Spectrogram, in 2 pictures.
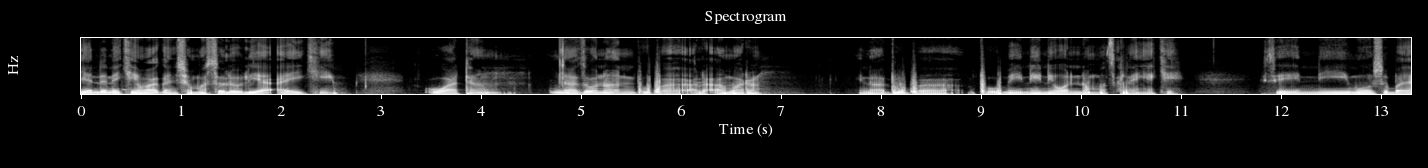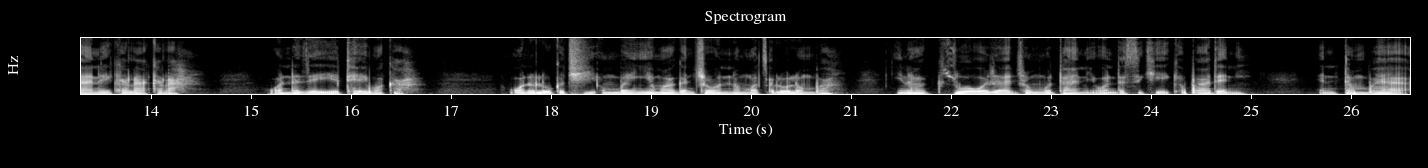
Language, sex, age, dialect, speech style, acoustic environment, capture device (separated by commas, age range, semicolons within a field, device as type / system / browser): Hausa, male, 18-24, Nigeria - Nigerian Standard, relaxed, nature; appliances, mobile / Linux / Chrome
